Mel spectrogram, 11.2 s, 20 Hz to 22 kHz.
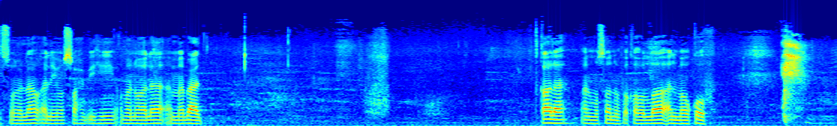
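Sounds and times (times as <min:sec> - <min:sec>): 
speech: 0:00.0 - 0:02.9, 0:07.2 - 0:09.6
sneeze: 0:10.4 - 0:10.9.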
